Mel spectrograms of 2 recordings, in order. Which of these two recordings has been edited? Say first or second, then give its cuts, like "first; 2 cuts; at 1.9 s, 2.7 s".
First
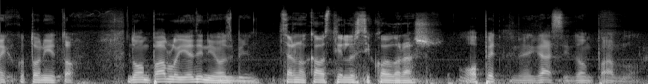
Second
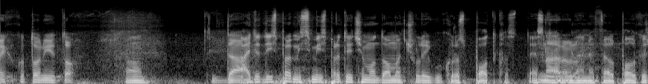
first; 1 cut; at 1.2 s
